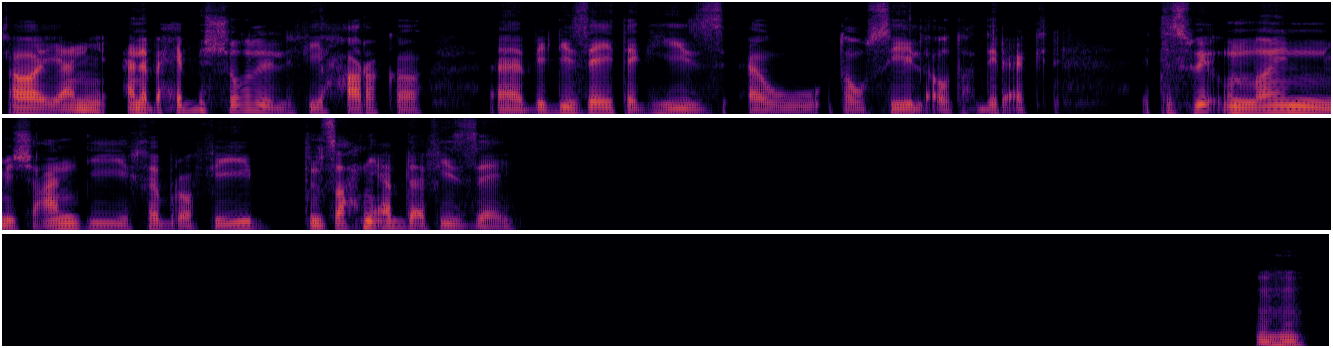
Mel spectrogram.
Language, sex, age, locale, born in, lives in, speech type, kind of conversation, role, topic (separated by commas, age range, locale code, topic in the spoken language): Arabic, male, 20-24, ar-EG, Egypt, Egypt, read, expert-assistant, asker, إزاي أستفيد من وقتي ومجهودي عشان أعمل فرق اقتصادي في بلدي؟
